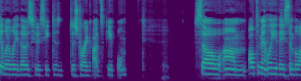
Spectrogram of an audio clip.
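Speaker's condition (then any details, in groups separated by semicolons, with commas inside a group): No condition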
